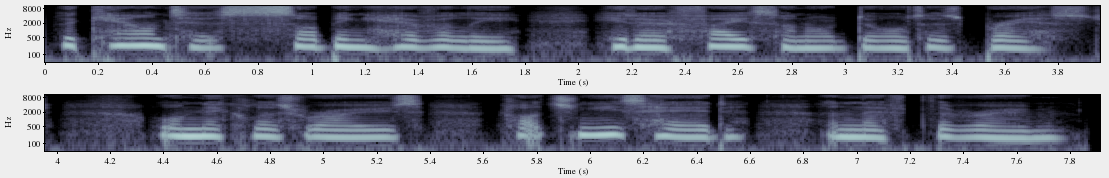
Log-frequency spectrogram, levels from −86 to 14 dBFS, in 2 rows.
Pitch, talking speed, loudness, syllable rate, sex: 200 Hz, 160 wpm, -22 LUFS, 4.4 syllables/s, female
